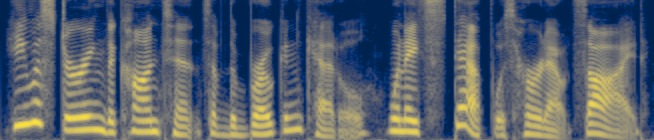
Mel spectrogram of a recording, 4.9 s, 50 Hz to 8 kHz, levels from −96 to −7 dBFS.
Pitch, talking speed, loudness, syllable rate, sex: 220 Hz, 185 wpm, -19 LUFS, 4.5 syllables/s, female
